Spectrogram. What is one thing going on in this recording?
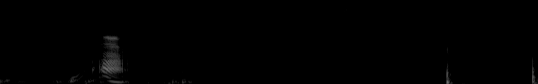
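Video game footsteps crunch on grass.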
